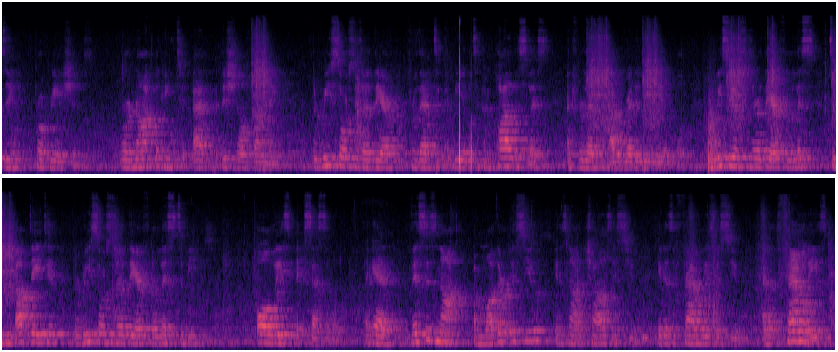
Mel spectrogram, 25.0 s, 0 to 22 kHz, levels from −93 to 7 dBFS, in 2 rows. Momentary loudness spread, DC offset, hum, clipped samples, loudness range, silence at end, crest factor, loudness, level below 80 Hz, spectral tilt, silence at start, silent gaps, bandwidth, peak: 12 LU; under 0.1%; none; under 0.1%; 4 LU; 0 s; 34 dB; -42 LUFS; -84 dBFS; -5 dB/octave; 0 s; none; 15.5 kHz; -8 dBFS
